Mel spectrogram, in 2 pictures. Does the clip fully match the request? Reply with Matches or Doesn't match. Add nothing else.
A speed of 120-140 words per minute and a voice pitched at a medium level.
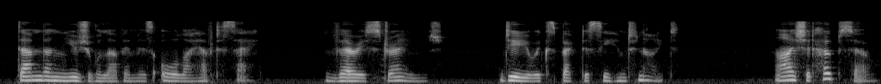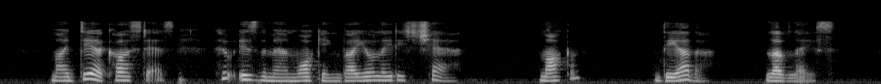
Matches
